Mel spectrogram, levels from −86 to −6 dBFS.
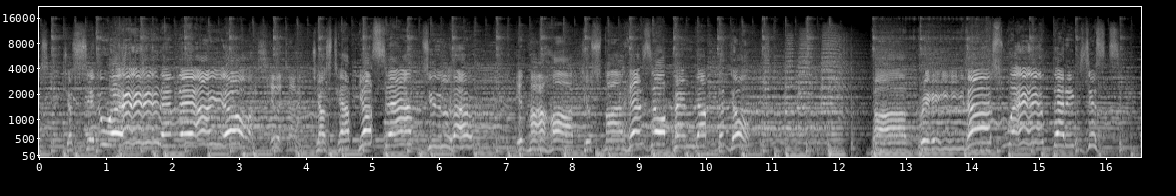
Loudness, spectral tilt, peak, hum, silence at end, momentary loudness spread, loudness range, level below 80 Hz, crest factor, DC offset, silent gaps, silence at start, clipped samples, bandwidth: -21 LUFS; -2.5 dB/octave; -8 dBFS; none; 0 s; 12 LU; 7 LU; -42 dBFS; 14 dB; under 0.1%; none; 0 s; under 0.1%; 17 kHz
